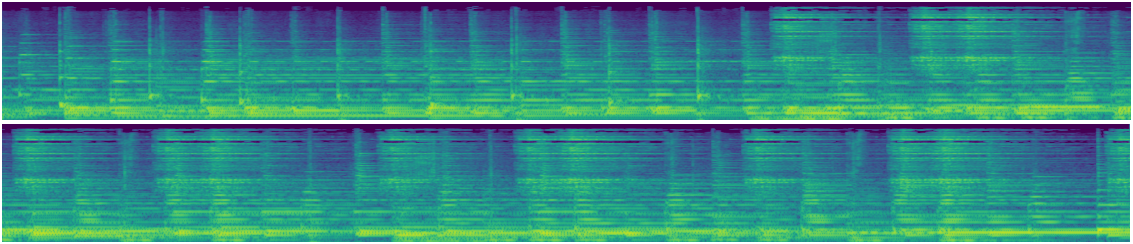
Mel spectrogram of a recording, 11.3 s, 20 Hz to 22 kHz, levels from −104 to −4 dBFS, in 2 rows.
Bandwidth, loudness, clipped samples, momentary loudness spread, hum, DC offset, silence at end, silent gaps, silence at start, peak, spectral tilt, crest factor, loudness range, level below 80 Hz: 19 kHz; -20 LUFS; under 0.1%; 7 LU; none; under 0.1%; 0 s; none; 0 s; -2 dBFS; -3.5 dB/octave; 18 dB; 3 LU; -40 dBFS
